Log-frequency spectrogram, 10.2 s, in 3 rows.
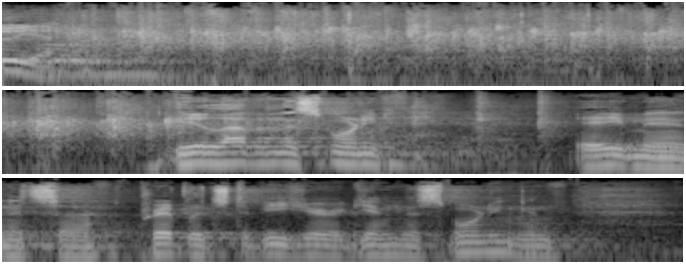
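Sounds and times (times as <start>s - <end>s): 
speech: 0.0s - 0.7s, 4.2s - 5.6s, 6.3s - 9.9s
audience clapping: 0.0s - 6.3s.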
